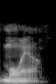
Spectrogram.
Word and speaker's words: Moir: Do you say it Moir, like Kade Moir? No, it's Moir. Moir.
